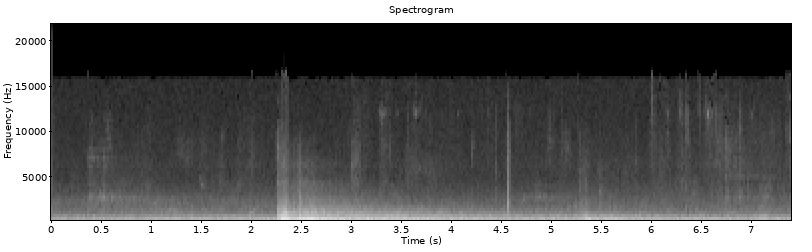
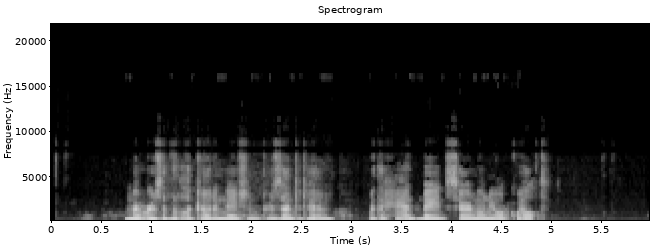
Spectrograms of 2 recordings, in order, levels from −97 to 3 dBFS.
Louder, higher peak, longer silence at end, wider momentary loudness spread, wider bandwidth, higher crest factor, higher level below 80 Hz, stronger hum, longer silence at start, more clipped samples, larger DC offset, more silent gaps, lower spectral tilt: about the same, -23 LUFS vs -21 LUFS; first, 0 dBFS vs -6 dBFS; second, 0 s vs 1.05 s; first, 17 LU vs 8 LU; first, 13 kHz vs 8.8 kHz; first, 22 dB vs 16 dB; first, -36 dBFS vs -54 dBFS; neither; second, 0 s vs 0.75 s; neither; neither; neither; first, -9 dB/octave vs -6.5 dB/octave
